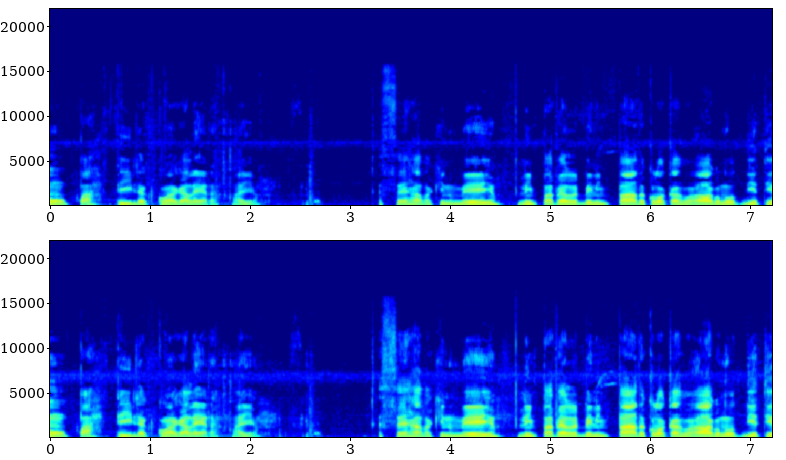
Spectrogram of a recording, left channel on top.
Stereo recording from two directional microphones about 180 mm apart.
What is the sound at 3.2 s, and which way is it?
Speech, 10° left (ahead or behind).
